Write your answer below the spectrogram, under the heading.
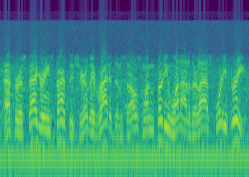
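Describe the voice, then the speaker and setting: A man calling baseball play-by-play on the radio in the 1960s, brisk and easygoing. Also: a little high. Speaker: play-by-play announcer. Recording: noisy vintage radio broadcast.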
